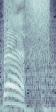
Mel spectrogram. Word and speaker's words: birth: Einstein okay Einstein and it is birth birth rate not bet rate bet is a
